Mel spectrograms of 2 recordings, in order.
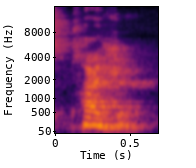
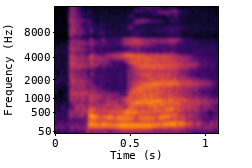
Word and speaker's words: pleasure: Pla, one syllable, and second syllable, jure. Pla, P-L, and then it's not pleasure, it's pleasure. That rhymes with in bat or in deck, pleasure. The second syllable, je, this is a fricative, not affricate, as in pleasure, usual, Asian, those words.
